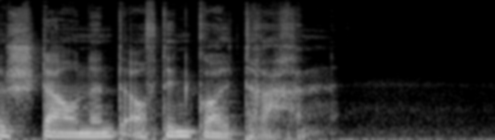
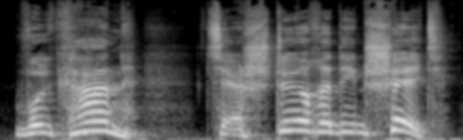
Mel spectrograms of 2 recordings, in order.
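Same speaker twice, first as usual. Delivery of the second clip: very high, loud, slow battle cry; girl shouting at her dragon in battle; shouting command; 11 semitones higher, 8 dB louder, slower than usual. A narrator's reading. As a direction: hurl the order at the dragon. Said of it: "rief Rory".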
